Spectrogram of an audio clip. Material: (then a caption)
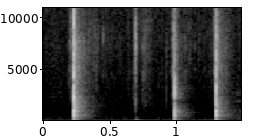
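Foam. The foam midsole of a Hoka Bondi 7 running shoe is given a thump test: three short, dull thumps, with a fainter one between the first two, each dying away almost at once. The foam sounds dense with little bounce, much denser than Nike ZoomX foam.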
